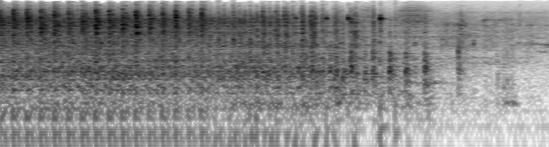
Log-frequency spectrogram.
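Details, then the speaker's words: Hustler zero-turn mower that only clicked, started via added starter switch wired from battery positive to starter solenoid bypassing harness: catches right away, steady, even beat before winding down; normal start, fault a suspected wiring connection problem, not relay or starter. "he starts amazing so that's how you fix a mower that would only click and that it's not your relay or your starter"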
